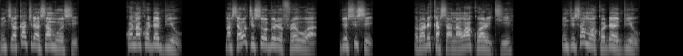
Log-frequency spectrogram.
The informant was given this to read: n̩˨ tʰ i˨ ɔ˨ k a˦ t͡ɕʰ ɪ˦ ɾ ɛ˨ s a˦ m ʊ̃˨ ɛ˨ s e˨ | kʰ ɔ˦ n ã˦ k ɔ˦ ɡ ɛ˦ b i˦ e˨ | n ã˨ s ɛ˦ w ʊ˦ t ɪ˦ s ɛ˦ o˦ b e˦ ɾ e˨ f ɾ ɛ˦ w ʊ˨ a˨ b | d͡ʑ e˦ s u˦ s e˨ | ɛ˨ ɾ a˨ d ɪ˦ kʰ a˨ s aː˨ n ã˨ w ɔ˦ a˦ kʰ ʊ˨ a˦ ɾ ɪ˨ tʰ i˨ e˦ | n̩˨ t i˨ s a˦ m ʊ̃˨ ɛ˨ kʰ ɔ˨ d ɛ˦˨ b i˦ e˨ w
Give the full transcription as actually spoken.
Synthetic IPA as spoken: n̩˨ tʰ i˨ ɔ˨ k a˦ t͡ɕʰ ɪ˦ ɾ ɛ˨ s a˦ m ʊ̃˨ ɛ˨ s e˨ | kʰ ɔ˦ n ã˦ k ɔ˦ d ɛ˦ b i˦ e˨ | n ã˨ s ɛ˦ w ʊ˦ t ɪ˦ s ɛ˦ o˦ b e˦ ɾ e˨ f ɾ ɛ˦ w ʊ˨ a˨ | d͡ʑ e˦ s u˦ s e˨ | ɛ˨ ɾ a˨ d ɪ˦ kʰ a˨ s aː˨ n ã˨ w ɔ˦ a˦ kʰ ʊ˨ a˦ ɾ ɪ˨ tʰ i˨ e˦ | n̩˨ t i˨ s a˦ m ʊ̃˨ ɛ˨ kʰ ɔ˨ d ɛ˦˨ b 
